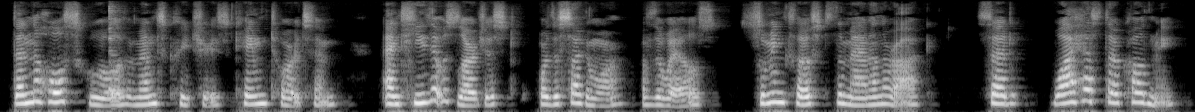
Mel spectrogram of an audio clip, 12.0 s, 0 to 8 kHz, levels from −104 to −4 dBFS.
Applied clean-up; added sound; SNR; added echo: none; Cowbell; 17 dB; reverberation time 0.2 s.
